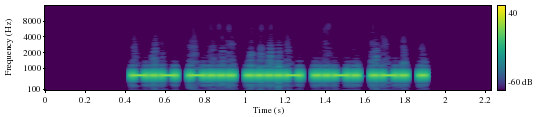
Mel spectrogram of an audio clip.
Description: Morse code, heard as a keyed tone, about 53 wpm, 700 Hz. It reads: KB4FRE
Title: USA Call Signs - 6 Characters - 8x Character Spacing - 50wpm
